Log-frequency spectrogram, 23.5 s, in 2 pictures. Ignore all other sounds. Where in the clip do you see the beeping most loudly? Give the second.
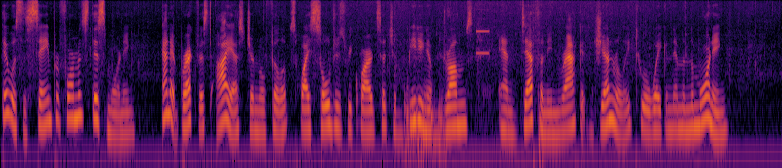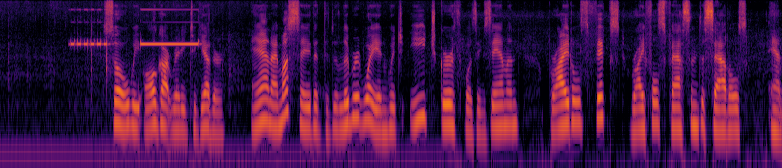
14 s.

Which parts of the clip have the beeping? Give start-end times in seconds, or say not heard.
6.0-8.3, 12.8-14.8.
